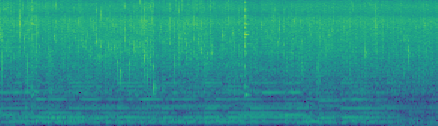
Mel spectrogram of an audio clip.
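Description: Vegetables and ground beef fry in a pan for a Turkish weekday dinner, giving a continuous close sizzle with soft crackles and light stirring, no voices.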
